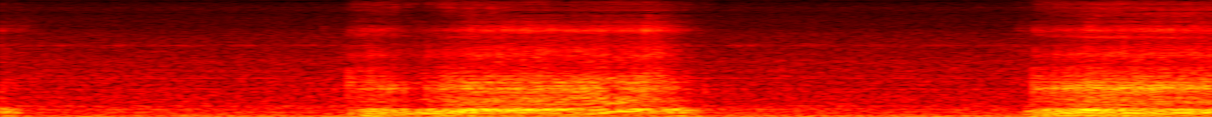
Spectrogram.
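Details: Loud, rough snoring: two long, rough snoring breaths a few seconds apart.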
